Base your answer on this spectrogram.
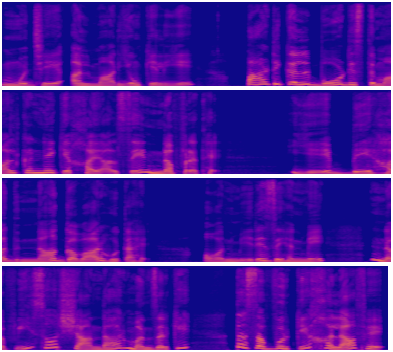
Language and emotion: Urdu, disgusted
